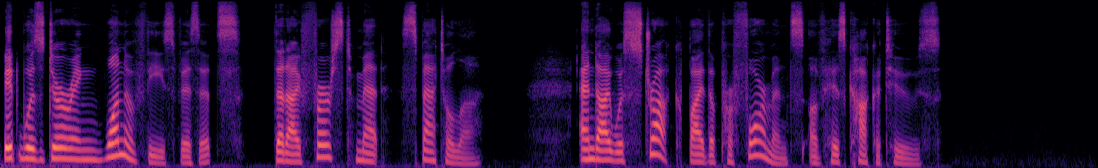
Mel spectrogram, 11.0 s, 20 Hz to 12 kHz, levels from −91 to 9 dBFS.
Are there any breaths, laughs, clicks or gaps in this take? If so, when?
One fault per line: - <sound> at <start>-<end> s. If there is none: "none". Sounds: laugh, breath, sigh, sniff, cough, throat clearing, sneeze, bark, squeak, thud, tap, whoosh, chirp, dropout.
none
